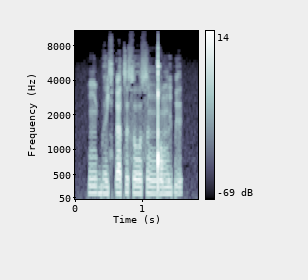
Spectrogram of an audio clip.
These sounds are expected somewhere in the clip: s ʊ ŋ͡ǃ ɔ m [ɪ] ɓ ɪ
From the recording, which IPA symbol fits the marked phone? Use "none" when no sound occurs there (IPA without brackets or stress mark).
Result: i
